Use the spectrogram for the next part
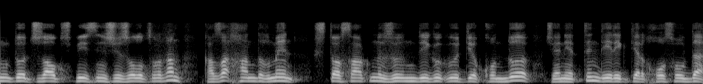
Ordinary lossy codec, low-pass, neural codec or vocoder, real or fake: none; 7.2 kHz; codec, 16 kHz in and 24 kHz out, 0.9 kbps, LongCat-Audio-Codec, four codebook decoder; fake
